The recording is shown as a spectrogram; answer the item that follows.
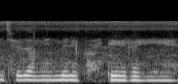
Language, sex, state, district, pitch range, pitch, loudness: Hindi, female, Bihar, Gaya, 185-205 Hz, 200 Hz, -16 LUFS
